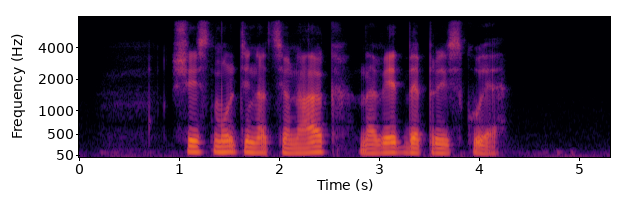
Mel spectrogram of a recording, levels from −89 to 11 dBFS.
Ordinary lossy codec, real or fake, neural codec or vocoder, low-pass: none; fake; autoencoder, 48 kHz, 128 numbers a frame, DAC-VAE, trained on Japanese speech; 7.2 kHz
